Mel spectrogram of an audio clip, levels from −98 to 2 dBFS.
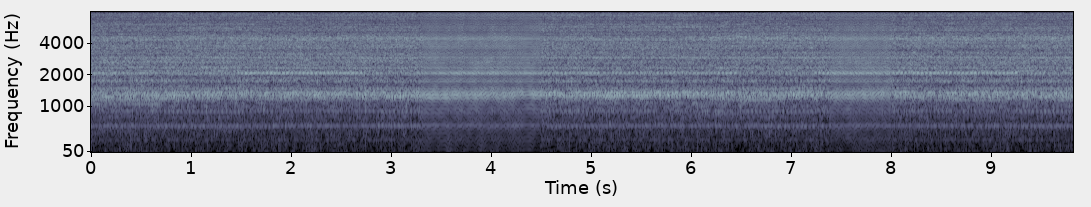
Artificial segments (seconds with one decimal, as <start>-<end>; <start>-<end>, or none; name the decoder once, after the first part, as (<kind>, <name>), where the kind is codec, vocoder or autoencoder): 3.3-4.5 (vocoder, Vocos); 7.4-8.0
